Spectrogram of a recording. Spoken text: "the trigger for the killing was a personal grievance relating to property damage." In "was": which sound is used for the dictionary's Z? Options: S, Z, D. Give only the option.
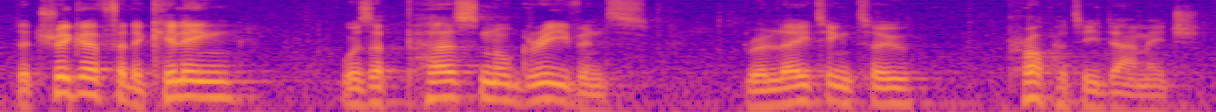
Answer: Z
